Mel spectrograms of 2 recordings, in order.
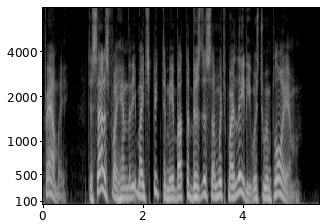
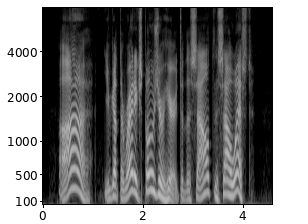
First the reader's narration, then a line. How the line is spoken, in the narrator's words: says the sergeant, with a streak of pleasure in his melancholy voice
